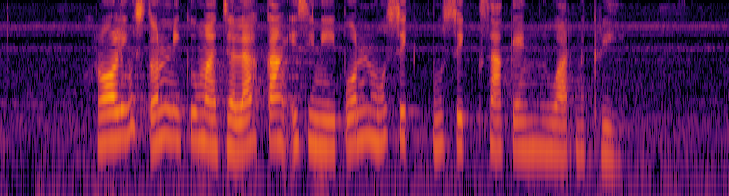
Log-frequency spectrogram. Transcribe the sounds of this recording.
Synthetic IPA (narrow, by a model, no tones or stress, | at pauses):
rolɪŋst̪ɔnːikumad̥ʒ̥ä̤lahkaŋʔḭsinipʊnmusɪk̚musɪk̚sakɪŋluwarnəɡ̥ɾi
